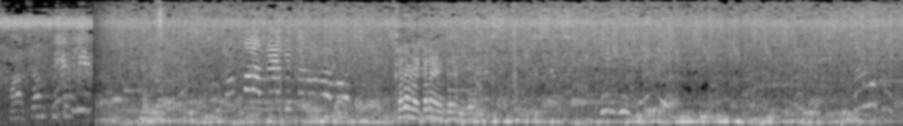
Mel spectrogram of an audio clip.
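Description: A fountain sprays water with a steady rushing splash.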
